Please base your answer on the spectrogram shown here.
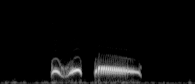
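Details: A spotted dove gives one two-part coo: a short wavering, dipping note followed by a longer, even, slightly falling mid-pitched coo, over quiet low background.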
